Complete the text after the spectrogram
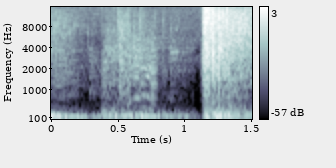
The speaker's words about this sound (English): I love dude, like, when that car crashed and the guy splatted on the sign and the guy got crushed by the car.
